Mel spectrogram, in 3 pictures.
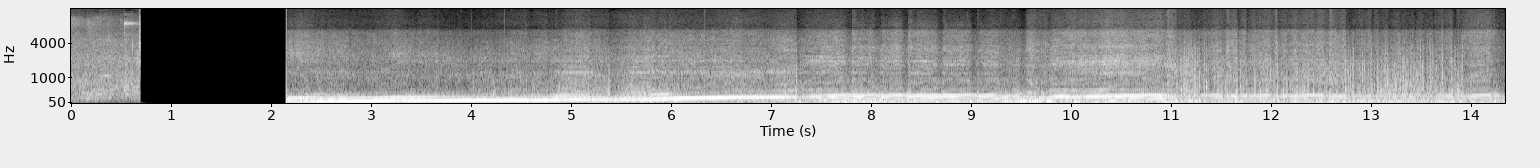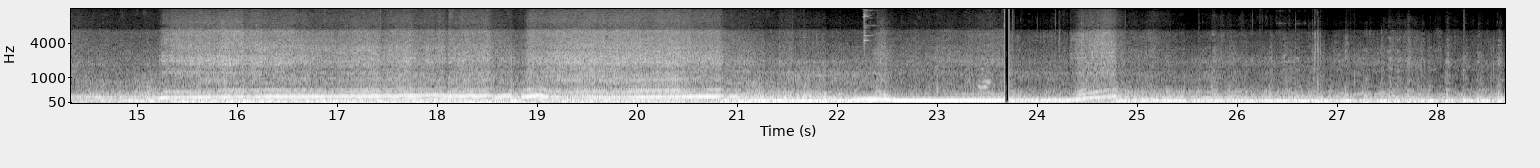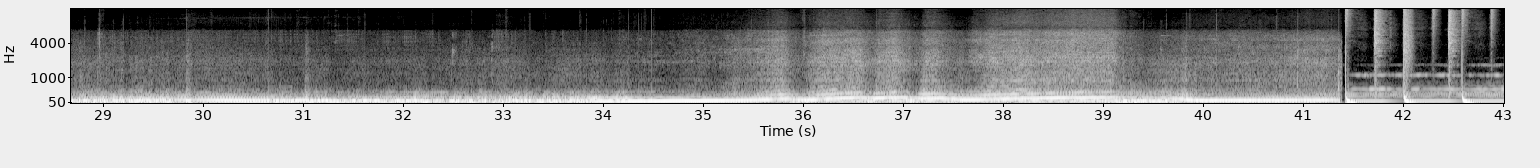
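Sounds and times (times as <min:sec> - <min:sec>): car engine revving hard: 0:02.2 - 0:26.8, 0:33.9 - 0:41.4.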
